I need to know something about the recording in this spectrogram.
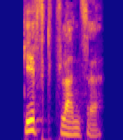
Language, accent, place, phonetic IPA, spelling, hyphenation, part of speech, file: German, Germany, Berlin, [ˈɡɪftˌp͡flant͡sə], Giftpflanze, Gift‧pflan‧ze, noun, De-Giftpflanze.ogg
- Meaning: poisonous plant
